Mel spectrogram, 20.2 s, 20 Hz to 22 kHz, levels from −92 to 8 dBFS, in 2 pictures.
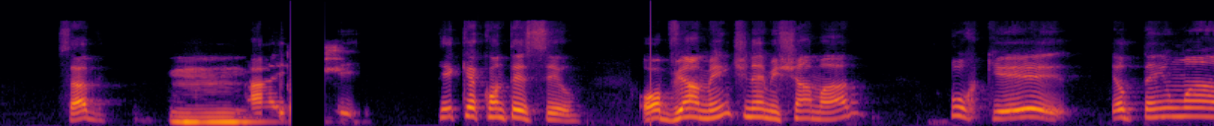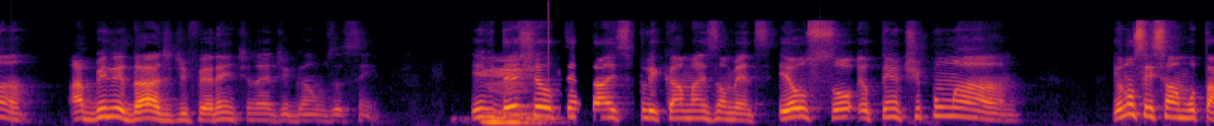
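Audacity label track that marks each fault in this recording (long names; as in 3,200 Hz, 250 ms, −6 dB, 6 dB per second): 2.420000	2.710000	drop-out 289 ms
3.980000	3.980000	drop-out 3.7 ms
5.420000	5.420000	click −11 dBFS
10.210000	10.210000	drop-out 2.8 ms
14.680000	14.680000	click −8 dBFS
16.940000	16.950000	drop-out 5.5 ms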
